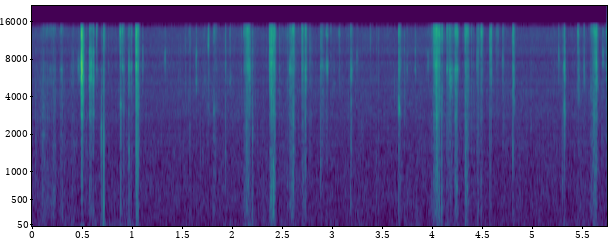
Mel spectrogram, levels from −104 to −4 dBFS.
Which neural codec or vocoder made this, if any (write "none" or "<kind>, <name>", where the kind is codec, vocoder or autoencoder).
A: codec, DAC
